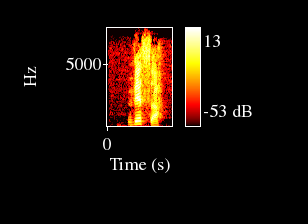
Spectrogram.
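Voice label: "веса", Komi, female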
